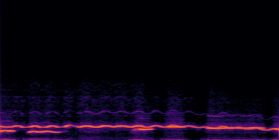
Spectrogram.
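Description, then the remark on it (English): A sustained, wavering vibrato whistle holds one pitch for about three seconds, fairly loud, with soft low thumps and breathy rumbles underneath. “This guy, and he would do a vibrato whistle.”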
